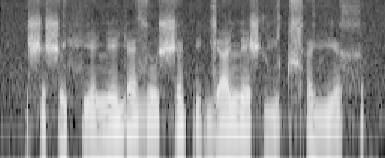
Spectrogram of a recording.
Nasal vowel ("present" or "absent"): absent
